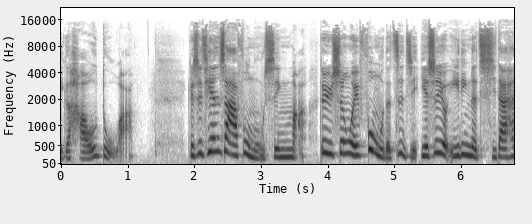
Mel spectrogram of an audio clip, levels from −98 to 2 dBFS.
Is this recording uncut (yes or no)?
no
